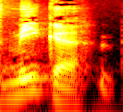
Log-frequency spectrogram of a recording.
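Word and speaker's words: Miike: Directed by Takashi Mike? Mike? – It's Mika, similar to our Michelle.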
